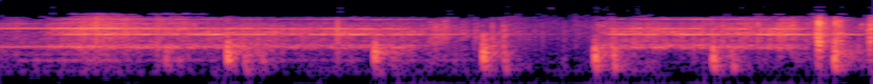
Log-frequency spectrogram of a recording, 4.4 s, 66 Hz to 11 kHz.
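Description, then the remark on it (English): A telephone bell rings loudly in an apartment at about 11 o'clock, two long continuous rings separated by a short pause, with no one speaking. “I'd sat down with a good book, and it was about 11 o'clock when the phone rang.”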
